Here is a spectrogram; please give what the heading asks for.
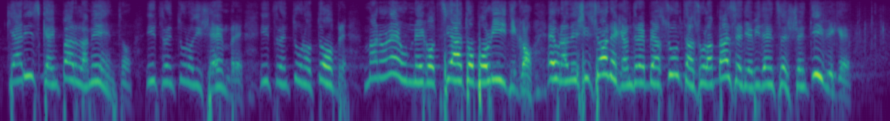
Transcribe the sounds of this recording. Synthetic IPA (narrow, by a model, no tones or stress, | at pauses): k̟eaɾiskaimparlament̪o̰ | ilt̪ɾent̪uːnod̪it͡ʃɛmbɾḛ | ilt̪ɾent̪unoot̪ːobɾe | manːonɛunːeɡot̪sjaːt̪opoliːt̪iko̰ɛunad̪et͡ʃizjoːnekeand̪ɾɛbːeasːunt̪asulːabaːzed̪iɛvid̪ɛnt̪seʃːent̪iːfikḛ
